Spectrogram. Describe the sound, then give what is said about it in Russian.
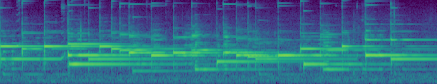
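A shop-bought music box, cranked while resting on wood, plays a bright tinkling melody of many plucked metal-comb notes at a steady moderate tempo, with no voices. “Так это шкатулка с магазина. Если ее крутить без дерева, так еле слышно. Кладем на дерево.”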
